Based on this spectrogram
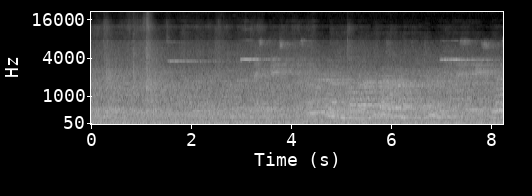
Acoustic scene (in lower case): subway station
